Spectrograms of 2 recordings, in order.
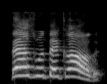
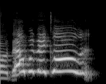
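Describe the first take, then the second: First: Said in the usual way. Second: Squealed out very high and loud; preaching peak. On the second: Real, not acted. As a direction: hit the answer like a shout from the pulpit. Answers her own preaching question.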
